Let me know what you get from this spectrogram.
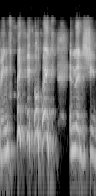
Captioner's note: laughing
